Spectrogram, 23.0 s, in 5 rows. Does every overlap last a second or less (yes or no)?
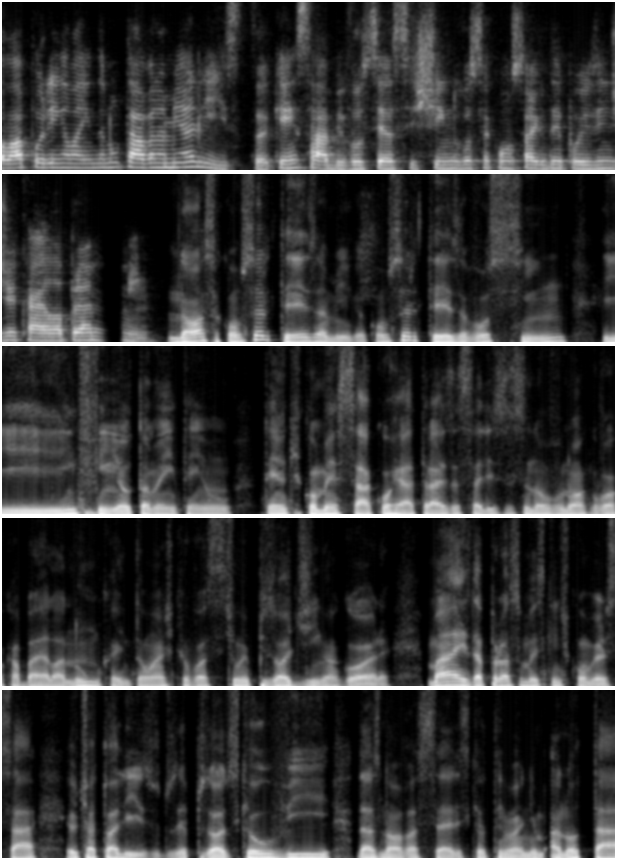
yes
